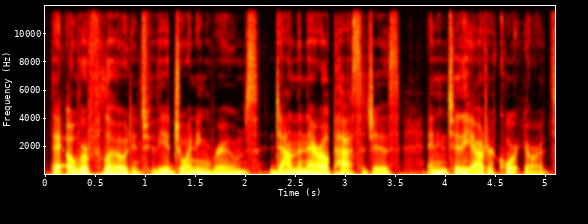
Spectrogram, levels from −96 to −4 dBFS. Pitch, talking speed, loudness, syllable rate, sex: 120 Hz, 165 wpm, -19 LUFS, 5.7 syllables/s, male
